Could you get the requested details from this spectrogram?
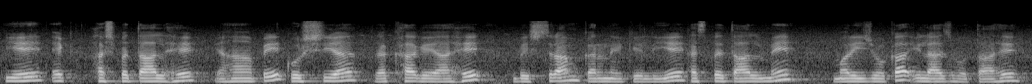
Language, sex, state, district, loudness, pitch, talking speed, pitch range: Hindi, male, Chhattisgarh, Raigarh, -18 LUFS, 145 Hz, 120 wpm, 140-170 Hz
